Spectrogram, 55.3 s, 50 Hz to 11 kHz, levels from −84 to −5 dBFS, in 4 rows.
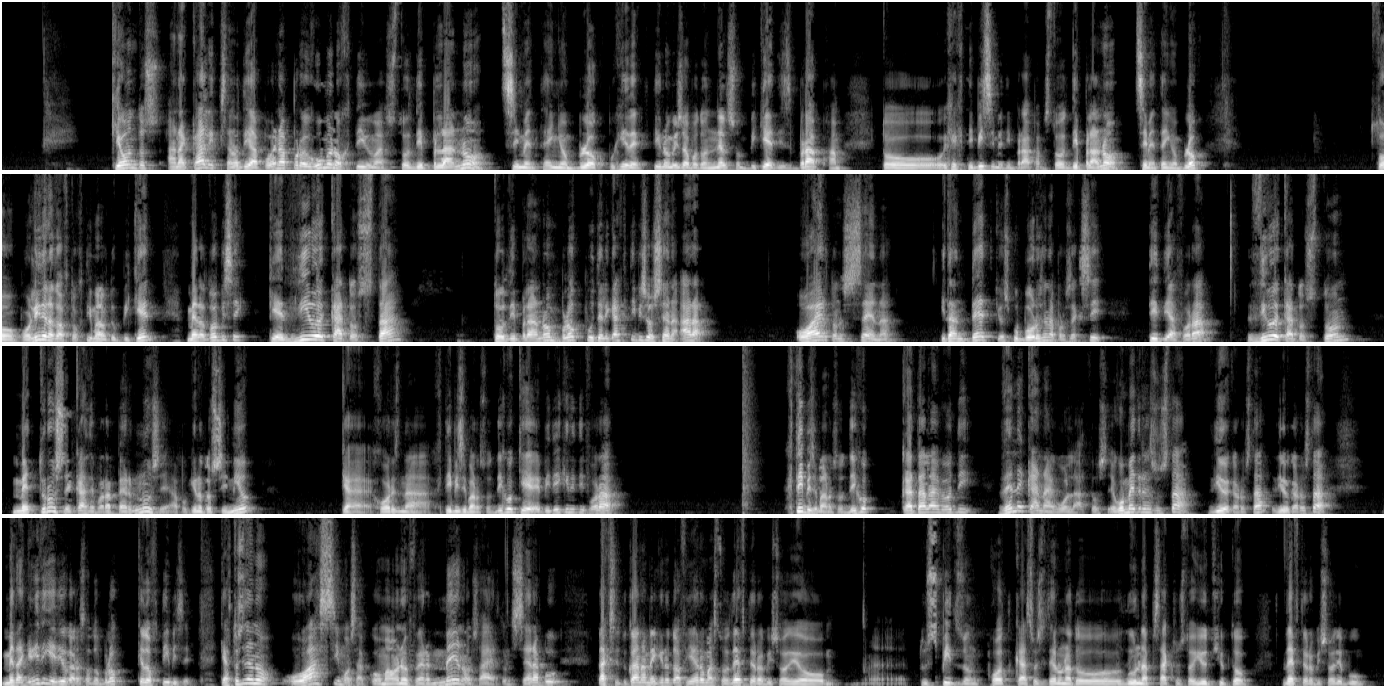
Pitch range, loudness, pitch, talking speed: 125-205 Hz, -18 LUFS, 150 Hz, 160 wpm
